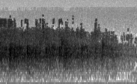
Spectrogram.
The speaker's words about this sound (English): Come on, give the Lord a clap offering where you are.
